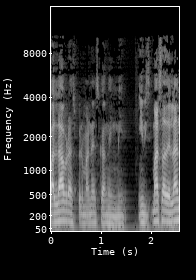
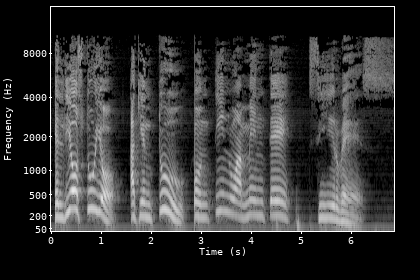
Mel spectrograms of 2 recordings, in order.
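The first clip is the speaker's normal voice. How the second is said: higher, very slow, drawn out; slow sermon emphasis; 5 semitones higher, much slower than usual. Acted. Preacher reads the king's words to Daniel, very slow and drawn out. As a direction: lean on each word of the king.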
